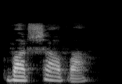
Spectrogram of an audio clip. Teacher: 뒤에서 두 번째 와르샤와, 샤의 강세가 있죠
